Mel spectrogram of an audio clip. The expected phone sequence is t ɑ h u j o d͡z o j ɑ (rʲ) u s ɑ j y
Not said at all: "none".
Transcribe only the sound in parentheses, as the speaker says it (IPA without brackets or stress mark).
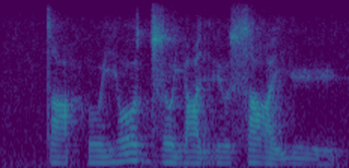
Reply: rʲ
